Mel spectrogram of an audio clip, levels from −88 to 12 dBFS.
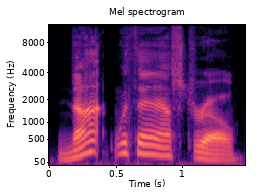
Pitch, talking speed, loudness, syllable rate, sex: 140 Hz, 120 wpm, -17 LUFS, 3.1 syllables/s, male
